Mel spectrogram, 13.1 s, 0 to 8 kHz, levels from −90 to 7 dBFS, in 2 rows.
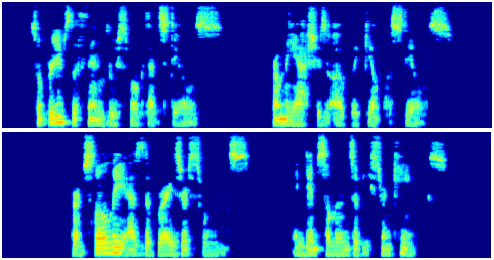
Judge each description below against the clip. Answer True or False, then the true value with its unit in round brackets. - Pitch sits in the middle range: False (105 Hz)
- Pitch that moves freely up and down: False (2.9 semitones)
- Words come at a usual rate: False (120 wpm)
